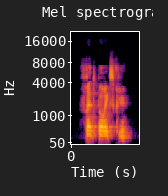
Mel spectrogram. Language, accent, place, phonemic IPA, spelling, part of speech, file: French, France, Lyon, /fʁɛ d(ə) pɔʁ ɛk.skly/, fdpout, adverb, LL-Q150 (fra)-fdpout.wav
- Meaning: P&P not included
